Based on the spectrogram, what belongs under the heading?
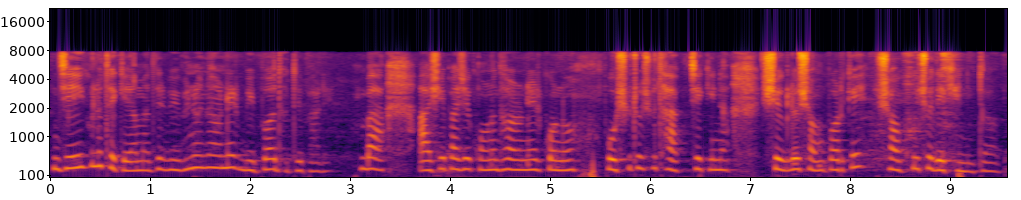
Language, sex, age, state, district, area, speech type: Bengali, female, 30-45, West Bengal, Bankura, urban, spontaneous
